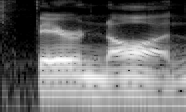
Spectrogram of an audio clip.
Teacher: I've been doing some digging and watching other meteorologists and National Weather Service employees pronounce it as Fernan. So obviously it looks like Fernand. The D is silent.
